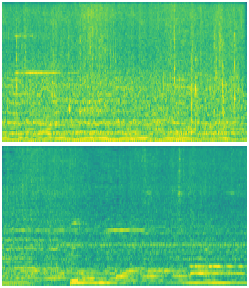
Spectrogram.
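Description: Honeybees from hives affected by colony collapse disorder swarm around the hives while samples are taken, a dense continuous buzz of many insects mixed with a low droning hum, with no voices.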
